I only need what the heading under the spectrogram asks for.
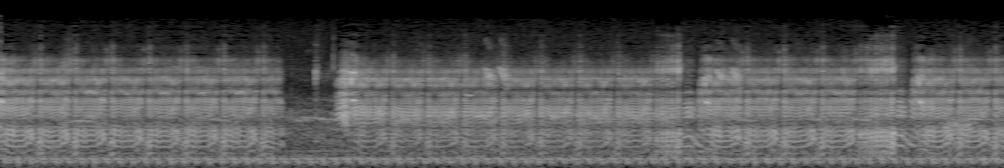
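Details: Male Satin bowerbird displaying at his bower to a female he has lured in, an elaborate show including mimicry; continuous rasping, mechanical buzzing churr broken by brief pauses.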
